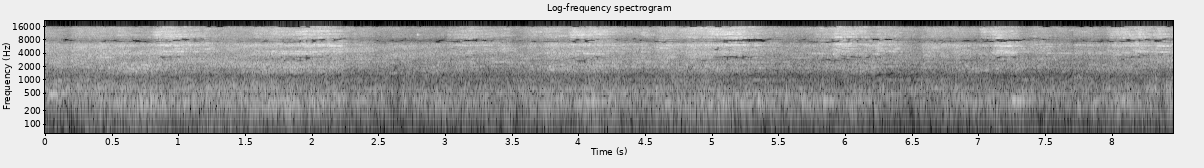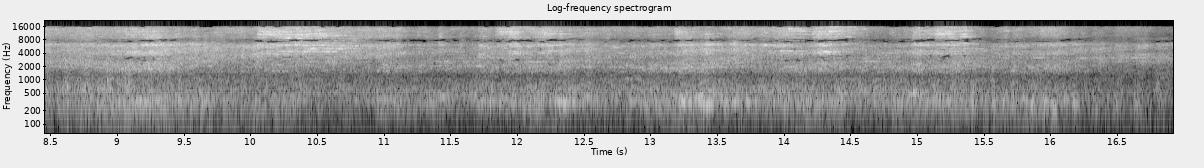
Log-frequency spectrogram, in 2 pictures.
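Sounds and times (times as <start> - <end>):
steel wheels rumbling on rails: 0.0 - 16.9.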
